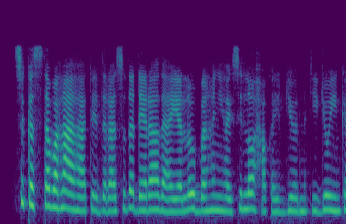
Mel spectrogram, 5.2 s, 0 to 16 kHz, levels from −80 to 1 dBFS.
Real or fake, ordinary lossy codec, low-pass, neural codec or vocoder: fake; none; 7.2 kHz; codec, 16 kHz, 0.5 kbps, X-Codec, WavLM features, trained on Multilingual LibriSpeech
